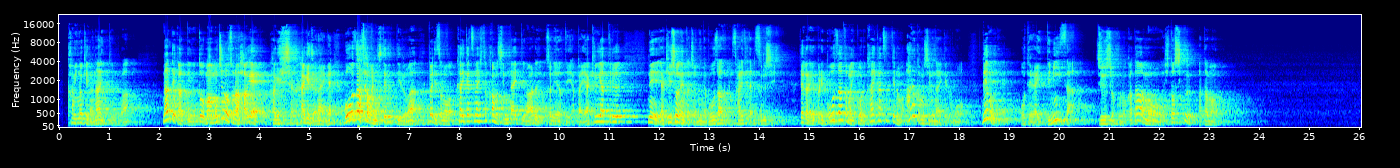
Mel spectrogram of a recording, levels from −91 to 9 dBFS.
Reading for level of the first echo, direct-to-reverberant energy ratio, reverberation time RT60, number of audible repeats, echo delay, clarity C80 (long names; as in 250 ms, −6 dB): −15.5 dB, 4.5 dB, 2.0 s, 1, 165 ms, 7.5 dB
